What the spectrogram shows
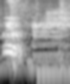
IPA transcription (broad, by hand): ŋ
